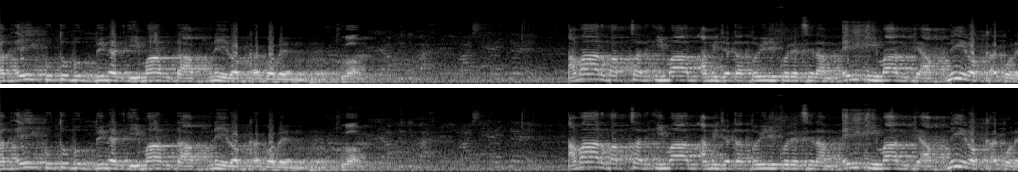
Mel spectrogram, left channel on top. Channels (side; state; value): both; normal; correlation 0.92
